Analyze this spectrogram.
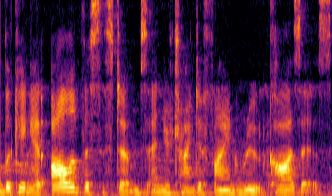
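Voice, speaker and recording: A woman talks at a fairly quick pace with a slight Boston accent. Her intonation stays fairly even. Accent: slight Boston accent on a few words. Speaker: therapist and mental health nutritionist. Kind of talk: health tutorial to camera. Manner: conversational, casual.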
